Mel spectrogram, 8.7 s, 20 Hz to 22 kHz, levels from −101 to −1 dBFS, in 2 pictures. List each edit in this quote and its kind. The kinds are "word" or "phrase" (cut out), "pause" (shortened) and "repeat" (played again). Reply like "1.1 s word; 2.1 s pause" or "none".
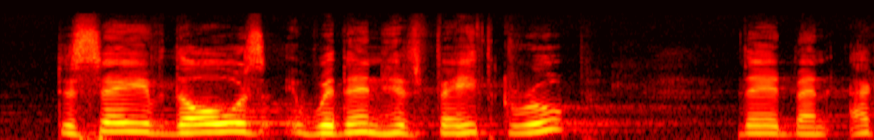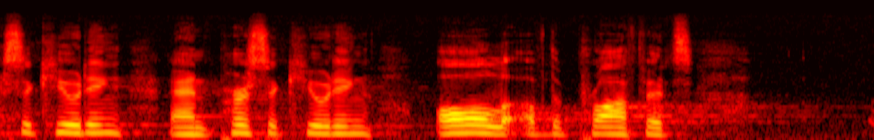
3.7 s word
